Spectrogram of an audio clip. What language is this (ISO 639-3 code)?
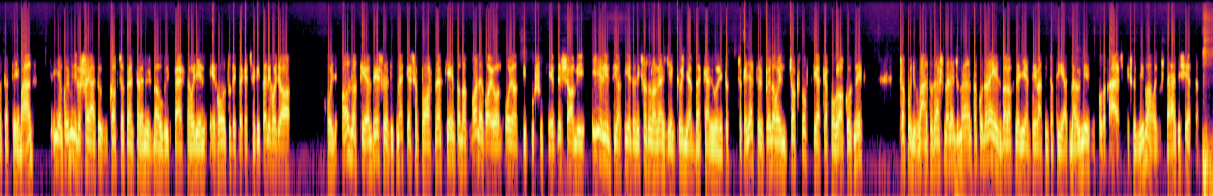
hun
